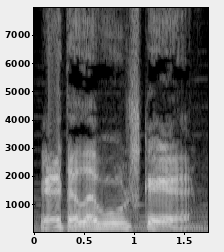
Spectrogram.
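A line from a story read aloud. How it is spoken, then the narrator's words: Roared. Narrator (Russian): взревел Олимпий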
